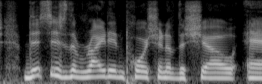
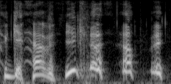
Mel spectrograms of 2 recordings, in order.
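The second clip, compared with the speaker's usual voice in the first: strained, much higher, fast, choking plea; squeaky voice while choking on water; choking cough; 8 semitones higher than usual. Real, not acted. Choking on water, pleading for help.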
